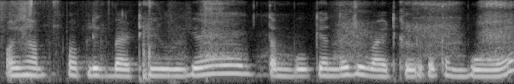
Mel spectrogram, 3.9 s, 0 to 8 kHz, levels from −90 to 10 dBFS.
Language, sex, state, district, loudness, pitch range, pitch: Hindi, female, Haryana, Jhajjar, -15 LUFS, 200-225 Hz, 215 Hz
